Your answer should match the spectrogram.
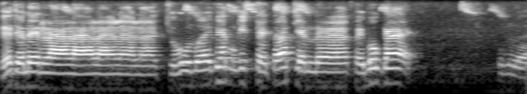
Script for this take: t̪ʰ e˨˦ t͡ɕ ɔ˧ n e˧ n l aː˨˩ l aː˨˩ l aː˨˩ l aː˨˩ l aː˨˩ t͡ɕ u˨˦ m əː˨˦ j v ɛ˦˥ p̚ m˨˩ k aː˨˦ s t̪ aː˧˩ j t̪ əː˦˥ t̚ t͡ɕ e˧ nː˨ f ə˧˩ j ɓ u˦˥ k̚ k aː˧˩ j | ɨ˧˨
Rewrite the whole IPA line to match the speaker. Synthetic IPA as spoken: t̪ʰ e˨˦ t͡ɕ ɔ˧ n e˧ n l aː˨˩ l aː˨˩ l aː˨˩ l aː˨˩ l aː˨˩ t͡ɕ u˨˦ m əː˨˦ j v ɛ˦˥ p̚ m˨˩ k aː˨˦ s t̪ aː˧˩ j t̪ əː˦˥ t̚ t͡ɕ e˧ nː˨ f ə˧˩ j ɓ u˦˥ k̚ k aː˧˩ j | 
